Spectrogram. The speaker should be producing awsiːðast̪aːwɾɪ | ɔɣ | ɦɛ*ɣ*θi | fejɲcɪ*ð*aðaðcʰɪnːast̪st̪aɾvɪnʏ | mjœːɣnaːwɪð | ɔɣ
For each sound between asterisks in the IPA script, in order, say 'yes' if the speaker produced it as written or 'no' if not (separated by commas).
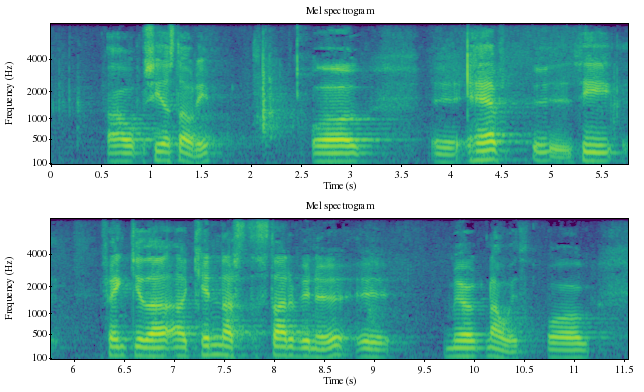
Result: no, yes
